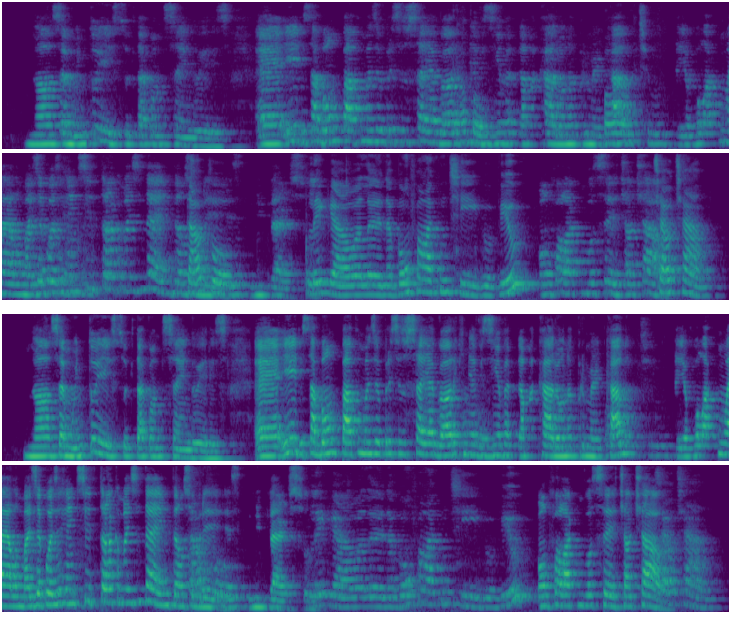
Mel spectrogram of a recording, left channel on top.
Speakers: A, on the right; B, on the left.
A: Nossa, é muito isso que está acontecendo, Iris. É, Iris, tá bom o papo, mas eu preciso sair agora
B: Tá
A: que
B: bom.
A: minha vizinha vai me dar uma carona pro mercado.
B: Ótimo.
A: Aí eu vou lá com ela, mas depois
B: Legal,
A: a gente
B: Alana.
A: se troca mais ideia, então, sobre
B: Tá bom.
A: esse universo.
B: Legal, Alana. Bom falar contigo, viu?
A: Bom falar com você. Tchau, tchau.
B: Tchau, tchau.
